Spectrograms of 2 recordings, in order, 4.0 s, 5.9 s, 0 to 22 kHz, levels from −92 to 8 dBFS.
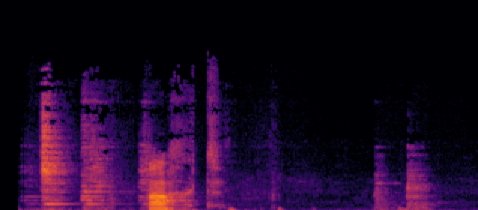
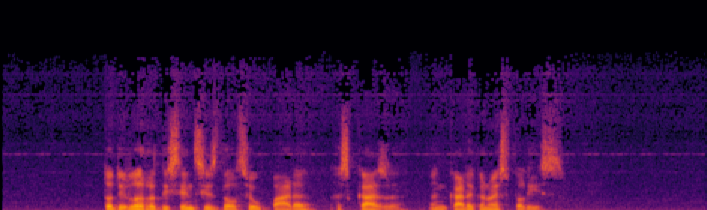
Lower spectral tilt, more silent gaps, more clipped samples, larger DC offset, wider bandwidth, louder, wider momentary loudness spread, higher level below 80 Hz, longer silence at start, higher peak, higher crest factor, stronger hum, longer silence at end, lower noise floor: second, -1.5 dB/octave vs -4.5 dB/octave; neither; neither; neither; about the same, 16 kHz vs 16 kHz; second, -26 LUFS vs -23 LUFS; first, 22 LU vs 13 LU; second, -68 dBFS vs -52 dBFS; second, 0.35 s vs 0.9 s; second, -8 dBFS vs -2 dBFS; about the same, 24 dB vs 22 dB; neither; second, 0.45 s vs 1.2 s; first, -67 dBFS vs -57 dBFS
